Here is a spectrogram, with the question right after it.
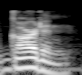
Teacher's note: Garden to work in the garden we say is to Garden the accent is on the first syllable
